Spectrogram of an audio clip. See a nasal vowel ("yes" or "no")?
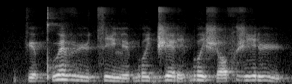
no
